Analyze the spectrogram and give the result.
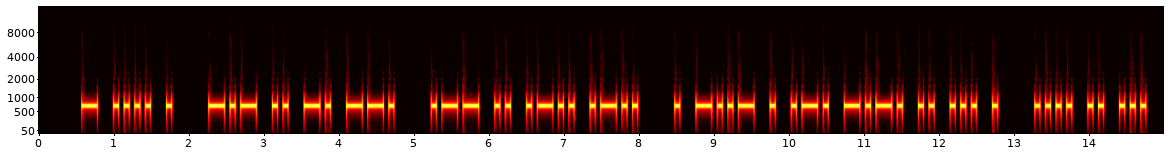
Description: Morse code, heard as a keyed tone, about 17 wpm, 700 Hz. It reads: THE KING WILL EXERCISE HIS
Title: Sentences from Top 1000 Words - Review Part 4 - 17wpm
